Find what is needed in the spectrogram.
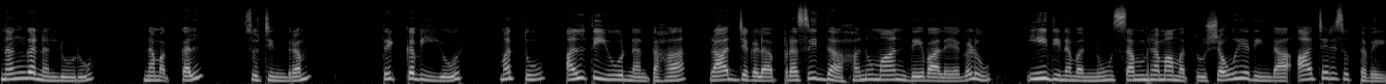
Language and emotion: Kannada, neutral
